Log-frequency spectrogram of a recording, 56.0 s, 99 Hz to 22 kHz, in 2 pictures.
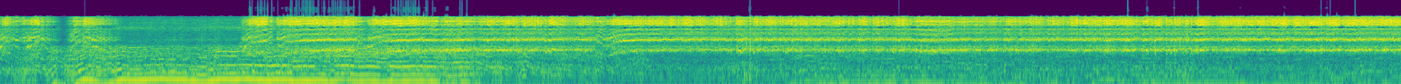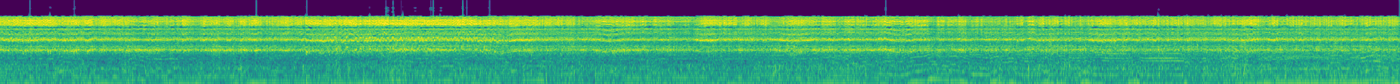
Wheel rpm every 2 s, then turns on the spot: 90, 10, 130, 190, 220, 230, 220, 240, 230, 230, 230, 230, 230, 230, 230, 230, 230, 200, 200, 220, 230, 230, 230, 230, 230, 230, 230, 230.
2-4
